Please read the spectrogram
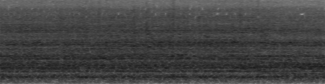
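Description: Propane burner under a large crawfish boil pot, running loudly and steadily to bring the water back up to a boil.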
